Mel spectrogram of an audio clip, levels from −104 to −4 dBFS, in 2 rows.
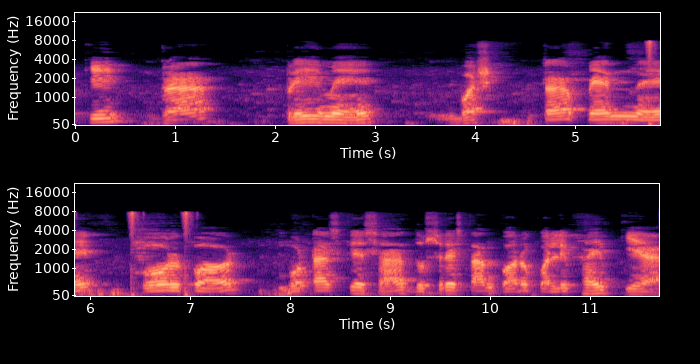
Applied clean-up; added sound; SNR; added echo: classical method WPE with log-MMSE.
